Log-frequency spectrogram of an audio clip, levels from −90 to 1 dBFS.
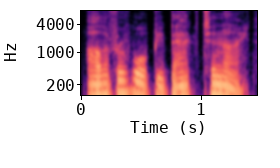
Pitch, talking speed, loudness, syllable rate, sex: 100 Hz, 245 wpm, -17 LUFS, 6.0 syllables/s, male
